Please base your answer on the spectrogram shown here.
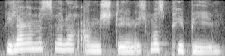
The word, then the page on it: anstehen: German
